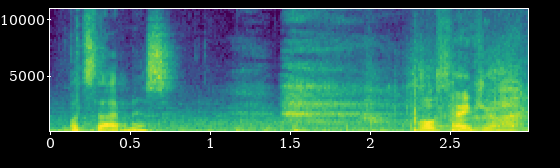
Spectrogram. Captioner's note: Ashley gasps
